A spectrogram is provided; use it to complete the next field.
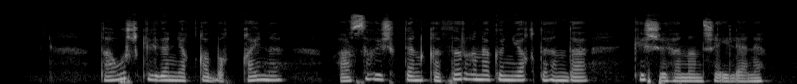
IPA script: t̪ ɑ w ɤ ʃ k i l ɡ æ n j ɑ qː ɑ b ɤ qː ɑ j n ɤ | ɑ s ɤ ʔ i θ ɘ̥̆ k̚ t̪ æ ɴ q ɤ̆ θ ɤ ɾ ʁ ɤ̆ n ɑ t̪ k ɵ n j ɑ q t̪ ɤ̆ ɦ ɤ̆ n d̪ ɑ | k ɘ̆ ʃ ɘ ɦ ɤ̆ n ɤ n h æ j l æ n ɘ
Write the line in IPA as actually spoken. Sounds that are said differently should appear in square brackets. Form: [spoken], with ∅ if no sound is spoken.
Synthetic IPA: t̪ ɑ w ɤ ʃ k i l ɡ æ n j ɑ qː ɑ b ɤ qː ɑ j n ɤ | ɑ s ɤ [q] i [ʃ] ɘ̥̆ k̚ t̪ æ ɴ q ɤ̆ θ ɤ ɾ ʁ ɤ̆ n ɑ [∅] k ɵ n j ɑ q t̪ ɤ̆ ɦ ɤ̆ n d̪ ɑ | k ɘ̆ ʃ ɘ ɦ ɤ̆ n ɤ n [ʃ] æ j l æ n ɘ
